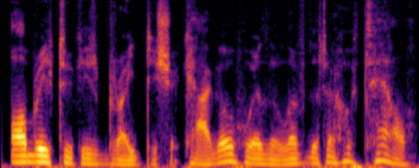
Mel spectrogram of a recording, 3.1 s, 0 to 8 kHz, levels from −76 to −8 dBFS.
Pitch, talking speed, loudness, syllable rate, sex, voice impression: 95 Hz, 230 wpm, -21 LUFS, 6.4 syllables/s, male, very masculine, very adult-like, slightly old, very thick, slightly tensed, very powerful, slightly bright, slightly hard, muffled, fluent, slightly raspy, very cool, intellectual, slightly sincere, very calm, very mature, very friendly, very reassuring, very unique, slightly elegant, very wild, sweet, slightly lively, kind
